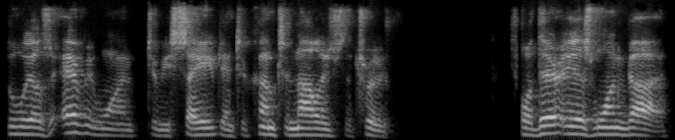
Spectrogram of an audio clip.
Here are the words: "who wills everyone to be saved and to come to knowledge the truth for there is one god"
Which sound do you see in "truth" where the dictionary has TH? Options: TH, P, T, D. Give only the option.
TH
